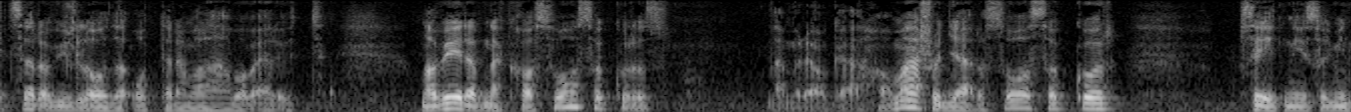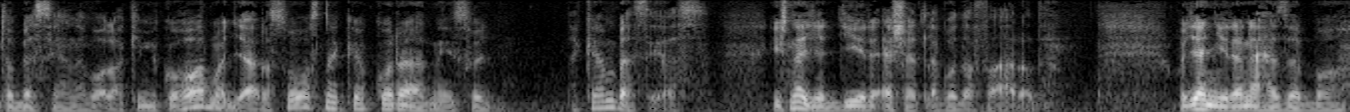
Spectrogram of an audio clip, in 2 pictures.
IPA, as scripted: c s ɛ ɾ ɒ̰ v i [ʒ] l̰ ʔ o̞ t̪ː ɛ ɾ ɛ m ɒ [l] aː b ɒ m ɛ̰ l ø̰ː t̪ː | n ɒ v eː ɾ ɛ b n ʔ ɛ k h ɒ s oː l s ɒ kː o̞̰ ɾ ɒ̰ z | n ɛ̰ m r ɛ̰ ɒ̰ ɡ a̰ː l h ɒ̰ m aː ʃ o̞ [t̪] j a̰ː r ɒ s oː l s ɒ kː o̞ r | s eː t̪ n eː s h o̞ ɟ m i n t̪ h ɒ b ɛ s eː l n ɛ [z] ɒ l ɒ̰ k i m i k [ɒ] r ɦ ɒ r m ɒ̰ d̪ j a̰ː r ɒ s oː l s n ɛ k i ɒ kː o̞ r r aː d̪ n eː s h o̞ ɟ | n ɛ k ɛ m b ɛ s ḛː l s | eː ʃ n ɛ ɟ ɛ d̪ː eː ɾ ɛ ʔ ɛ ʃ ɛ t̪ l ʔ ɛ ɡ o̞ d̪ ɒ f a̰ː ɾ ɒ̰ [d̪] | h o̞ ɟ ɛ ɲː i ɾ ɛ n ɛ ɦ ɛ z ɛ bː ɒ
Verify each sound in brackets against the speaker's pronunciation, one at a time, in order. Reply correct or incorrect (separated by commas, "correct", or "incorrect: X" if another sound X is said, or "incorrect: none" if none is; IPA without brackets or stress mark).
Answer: correct, correct, incorrect: d̪, incorrect: v, incorrect: o, correct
